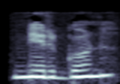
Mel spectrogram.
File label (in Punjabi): "nirgun", Punjabi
